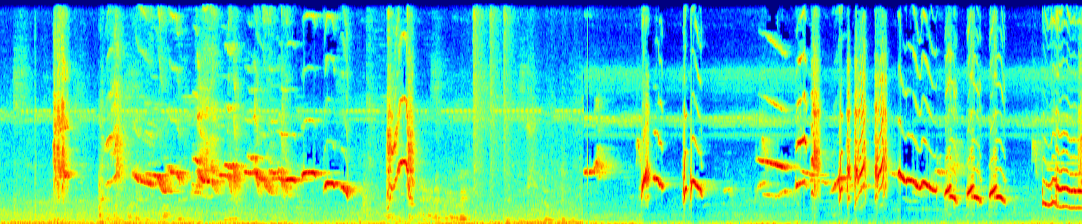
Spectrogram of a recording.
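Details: Oriental magpie-robin, a caged bird provoked to aggression by another magpie-robin's song, sings varied whistled and buzzy phrases mixed with sharp chips and rapid trills, with pauses between bursts.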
